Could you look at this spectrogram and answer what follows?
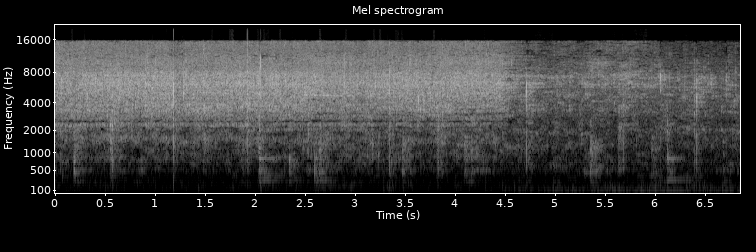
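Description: Green chili and ginger-garlic paste sautéing in ghee, a steady close sizzle with occasional stirring clicks of a spoon against the pan, easing slightly toward the end.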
